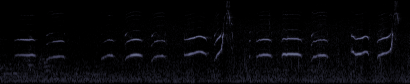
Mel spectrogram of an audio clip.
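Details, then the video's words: Baby monkey Mila cries while her mother Malika weans her from milk; clear whistled, slightly arched cries with bright overtones repeat roughly every half second to one second, a few rising sharply at the end, over quiet background. "How Long Of This Monkey Stop Crying!, Mila Still Rely On Milk When Malika Weans"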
